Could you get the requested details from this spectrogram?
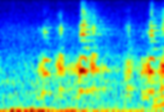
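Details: Canada geese turned hostile in a park in Kitchener, Ontario: a few fainter, shorter honks spaced through a noisy background with low rumble, voices close by.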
